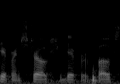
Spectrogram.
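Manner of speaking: ordinary talk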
